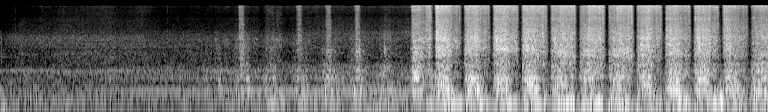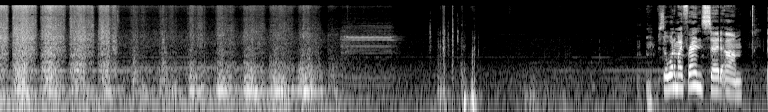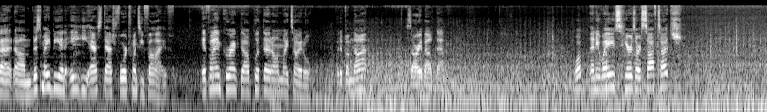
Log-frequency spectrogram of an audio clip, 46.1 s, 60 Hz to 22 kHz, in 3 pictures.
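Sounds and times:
steady machine hum: 0.0s - 46.0s
short electronic tone: 22.2s - 23.5s.

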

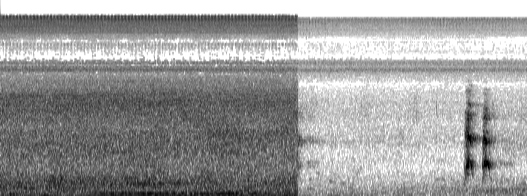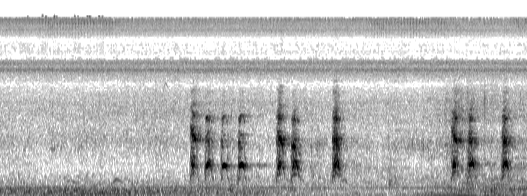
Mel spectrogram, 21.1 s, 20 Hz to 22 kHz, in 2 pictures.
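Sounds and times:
dog barking: 9.3s - 10.0s, 14.3s - 17.5s, 19.5s - 20.9s.

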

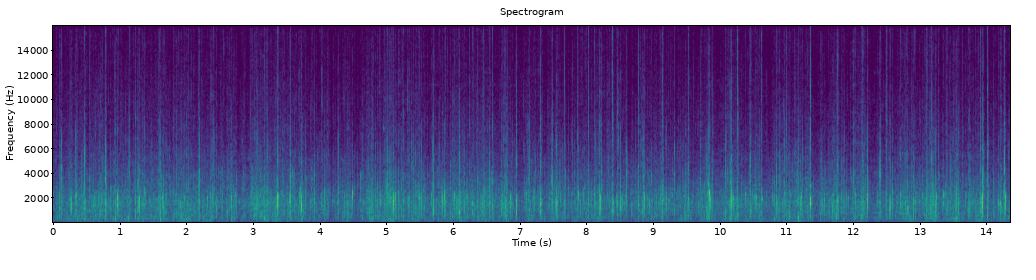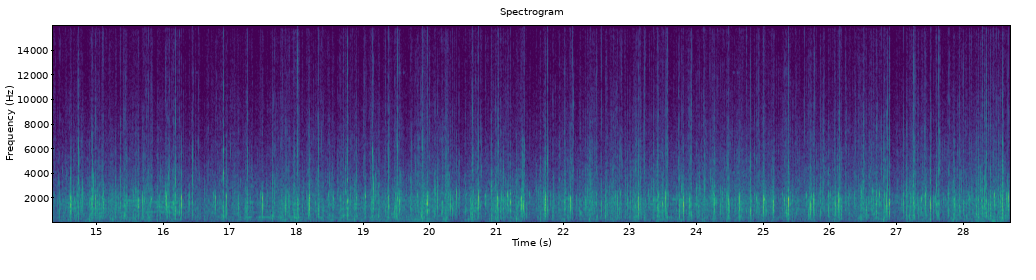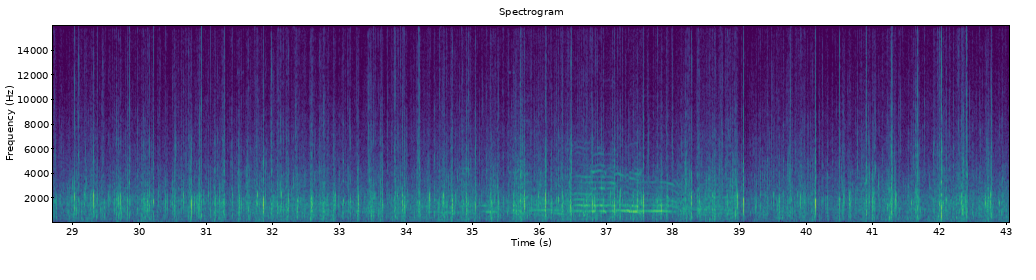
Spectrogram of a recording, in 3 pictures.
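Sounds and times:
crowd applauding: 0.0s - 43.0s.

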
